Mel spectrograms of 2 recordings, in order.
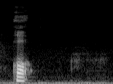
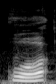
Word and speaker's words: を: Nah, jadi di sini ada partikel O. Partikel O ya. Nah, ini walaupun wo, namun dibacanya O. Khusus untuk partikel ya.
